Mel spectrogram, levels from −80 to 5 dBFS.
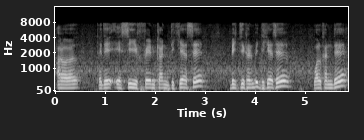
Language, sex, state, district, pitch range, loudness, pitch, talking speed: Nagamese, male, Nagaland, Dimapur, 145-170 Hz, -14 LUFS, 155 Hz, 145 wpm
